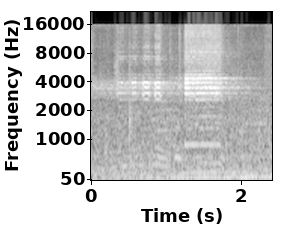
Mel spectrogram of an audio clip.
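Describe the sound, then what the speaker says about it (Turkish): Busy street traffic in Bangladesh with no signals or lanes, a steady rumble of engines under a high, tonal car-horn toot that sounds through the middle, with other horn notes scattered throughout. "İnanılmaz bir trafik ya."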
